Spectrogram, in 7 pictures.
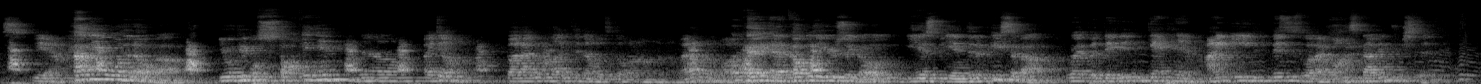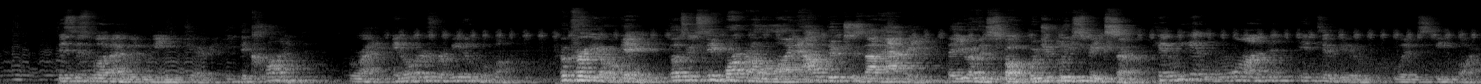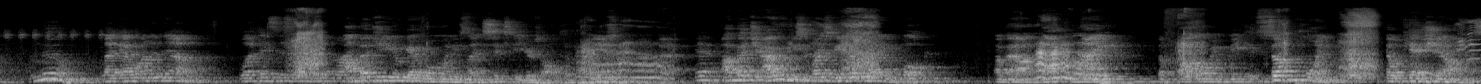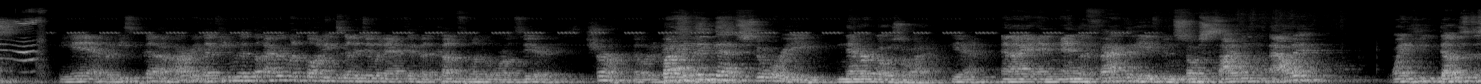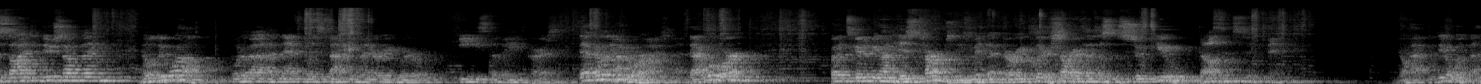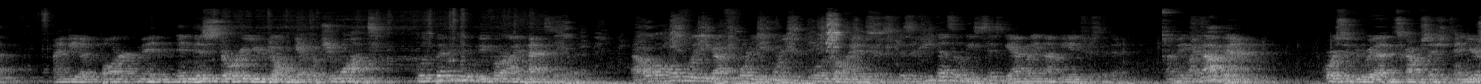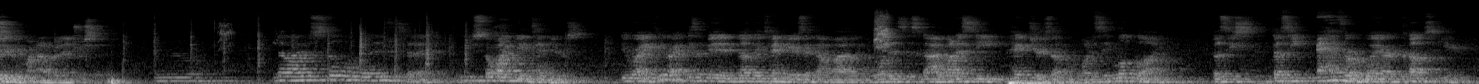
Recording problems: off-mic speech; far
room echo; noticeable; dies away in 1 s
animal sounds; loud; throughout; 7 dB below the speech

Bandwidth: 14.5 kHz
